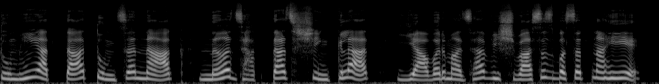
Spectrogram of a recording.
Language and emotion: Marathi, disgusted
